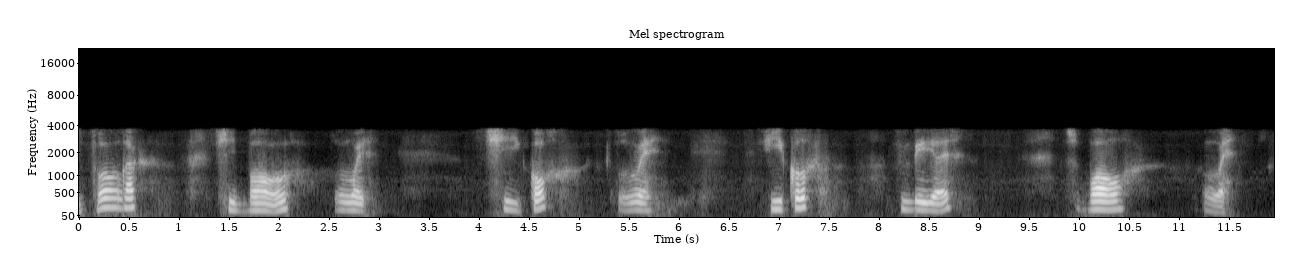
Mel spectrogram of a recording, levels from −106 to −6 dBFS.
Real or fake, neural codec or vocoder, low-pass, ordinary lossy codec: fake; codec, 16 kHz in and 24 kHz out, 0.8 kbps, FocalCodec, streaming, 65536 codes; 3.6 kHz; AAC, 32 kbps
